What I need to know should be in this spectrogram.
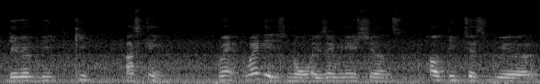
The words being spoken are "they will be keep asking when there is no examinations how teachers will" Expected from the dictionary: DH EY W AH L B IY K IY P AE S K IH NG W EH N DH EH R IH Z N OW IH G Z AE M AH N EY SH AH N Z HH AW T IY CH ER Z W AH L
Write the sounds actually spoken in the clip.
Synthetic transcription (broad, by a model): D EY W AH L B IY K IY P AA S K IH NG W EH N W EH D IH S N OW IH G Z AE M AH N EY SH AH N S HH AW T IY CH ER S W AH L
